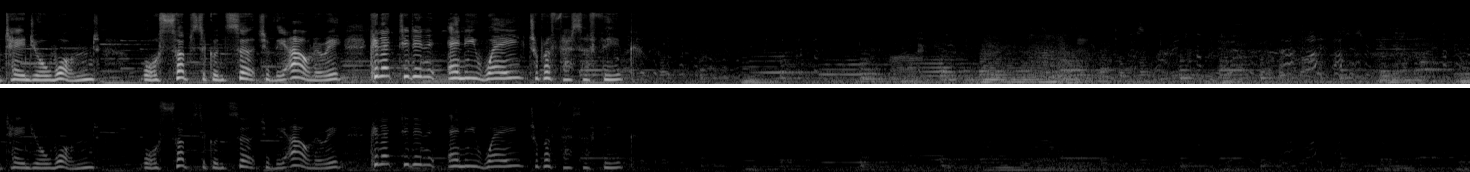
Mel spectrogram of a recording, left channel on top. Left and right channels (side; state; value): right; quieter; 18.5 dB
